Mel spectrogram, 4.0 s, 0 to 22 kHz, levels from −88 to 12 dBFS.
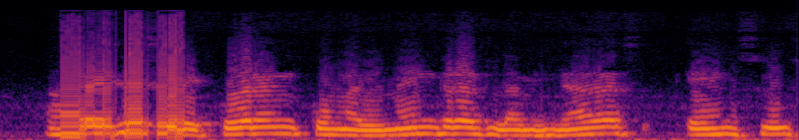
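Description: From 0.32 to 0.93 s the speech turns into robotic sound from repeated short buffers: a rigid metallic buzz at 100 Hz, likely from a 10 ms chunk replayed while most of the real audio is skipped. Unlike silent dropouts, it never goes quiet.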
